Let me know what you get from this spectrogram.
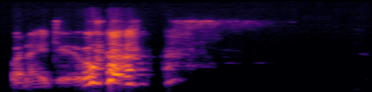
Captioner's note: chuckles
